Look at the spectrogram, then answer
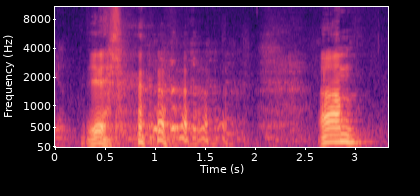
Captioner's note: laugh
